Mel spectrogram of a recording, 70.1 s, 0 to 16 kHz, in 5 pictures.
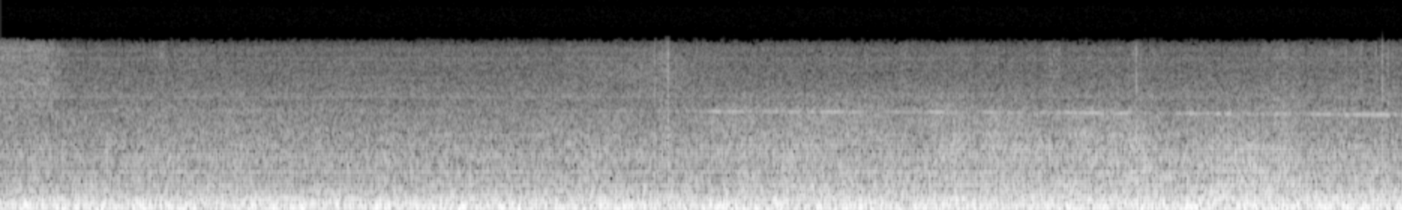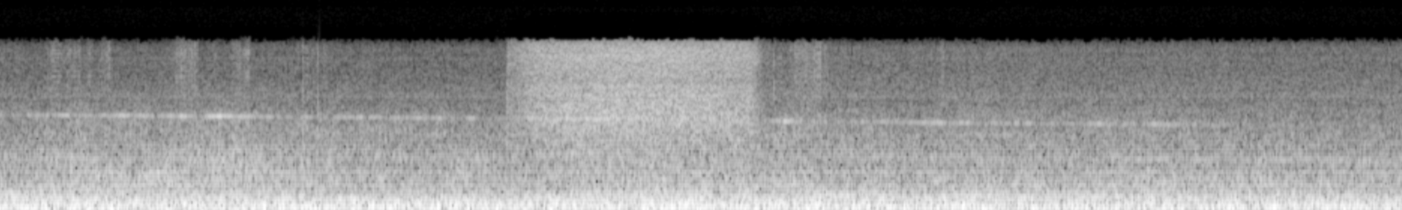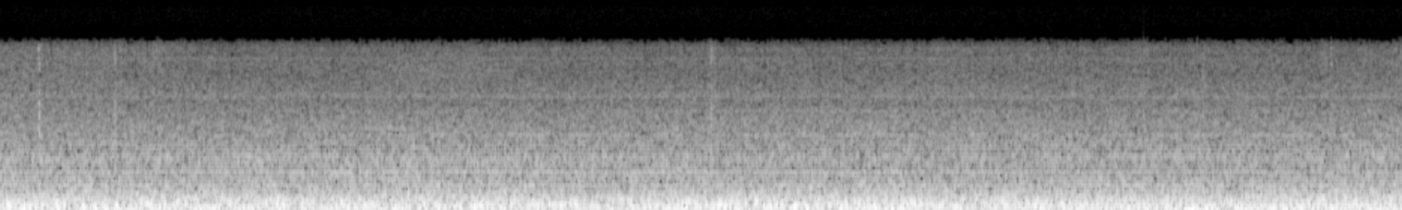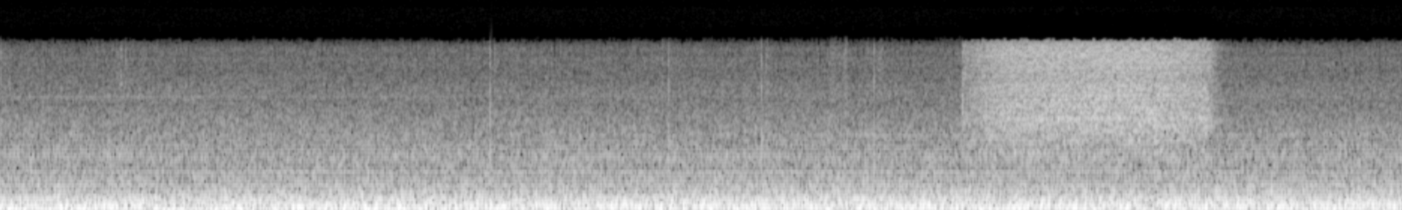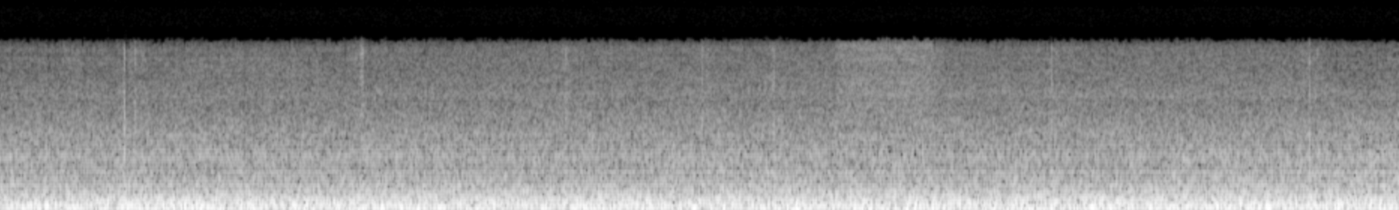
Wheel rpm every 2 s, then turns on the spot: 0, 0, 0, 0, 0, 0, 0, 0, 0, 0, 0, 0, 0, 0, 0, 0, 0, 0, 0, 0, 0, 0, 0, 0, 0, 0, 0, 0, 0, 0, 0, 0, 0, 0, 0.
none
